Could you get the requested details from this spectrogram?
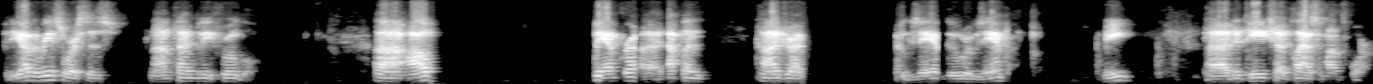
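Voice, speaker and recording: A man hosting a live exam-prep Q&A, chatty and repeating words for emphasis, heard through tinny, low-quality audio that cuts in and out. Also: steady tone, slow pace, long pauses, bright, forceful tone. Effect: tinny, low-quality audio cutting in and out. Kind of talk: casual livestream talk. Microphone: wrong mic across the room. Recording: tinny, roomy sound from a mic far off.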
